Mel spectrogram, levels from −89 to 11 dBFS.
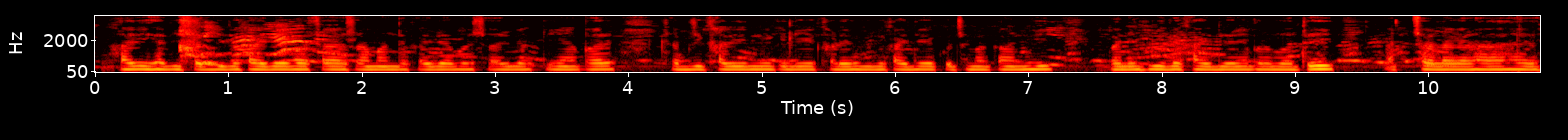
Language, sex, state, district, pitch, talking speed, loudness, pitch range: Hindi, male, Chhattisgarh, Korba, 160 Hz, 245 wpm, -32 LUFS, 160-165 Hz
